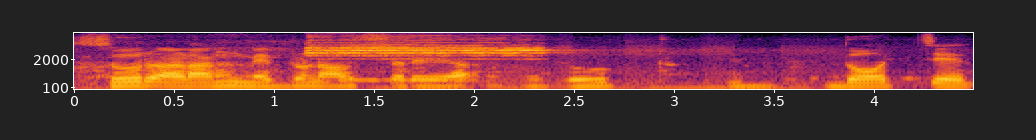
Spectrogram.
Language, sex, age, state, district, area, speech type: Santali, male, 18-30, West Bengal, Dakshin Dinajpur, rural, read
